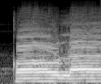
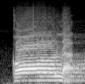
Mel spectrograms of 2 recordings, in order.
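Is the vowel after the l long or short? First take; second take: long; short. First: The vowel after the l is long. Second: The vowel after the l is short. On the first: The two of them said it. "la-nya panjang di belakang" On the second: One man said it. "la yang pertama pendek"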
